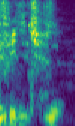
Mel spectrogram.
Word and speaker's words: Fincher: Pues yo me quedaría con Francis Ford Coppola, eh, me quedaría con Denis Villeneuve me quedaría con Fitchner. – Así a tres a Fincher. nunca lo pronuncio bien. Vale. David, David yo lo llamo David. – David, Fincher.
